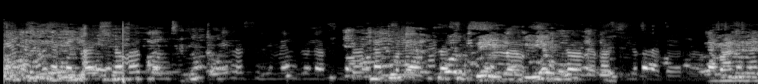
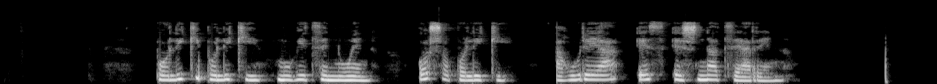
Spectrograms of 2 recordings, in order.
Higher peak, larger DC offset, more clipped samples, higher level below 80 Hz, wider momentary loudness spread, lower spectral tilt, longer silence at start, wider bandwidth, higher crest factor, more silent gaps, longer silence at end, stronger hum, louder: about the same, 0 dBFS vs 0 dBFS; neither; neither; second, -62 dBFS vs -56 dBFS; about the same, 12 LU vs 14 LU; about the same, -5 dB/octave vs -5 dB/octave; second, 0.05 s vs 1.55 s; about the same, 7.8 kHz vs 7.8 kHz; about the same, 14 dB vs 14 dB; neither; second, 0 s vs 0.5 s; neither; second, -15 LUFS vs -12 LUFS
